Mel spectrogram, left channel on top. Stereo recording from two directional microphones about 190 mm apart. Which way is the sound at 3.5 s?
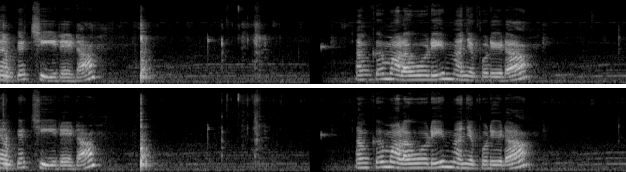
55° right (ahead or behind).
